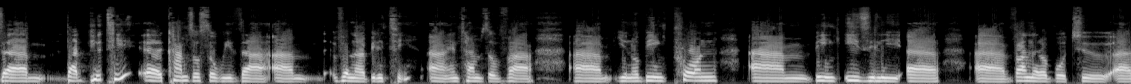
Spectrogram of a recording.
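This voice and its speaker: A woman's voice: low voice, darkish tone, dry recording. A woman from Rwanda giving a webinar presentation, earnest and full of fillers as she presses through her points. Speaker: presenter for a young professionals group.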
